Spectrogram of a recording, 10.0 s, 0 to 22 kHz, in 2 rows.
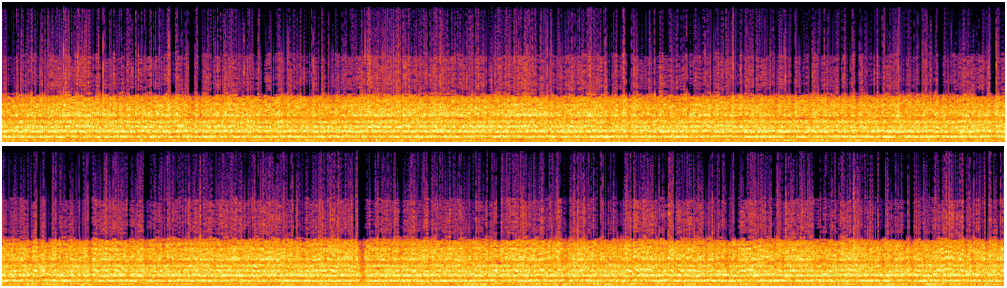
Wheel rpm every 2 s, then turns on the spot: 240, 240, 230, 230, 230.
none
